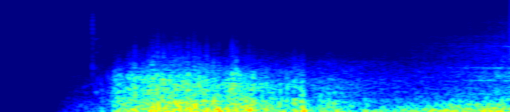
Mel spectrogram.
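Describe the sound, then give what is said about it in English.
A massive explosion bursts in as the climax of an intense sound piece, slamming in after a brief silence and spreading into a loud, sustained, roaring rumble. “you're listening to some like really intense like death metal or something. Finally, everything explodes.”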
